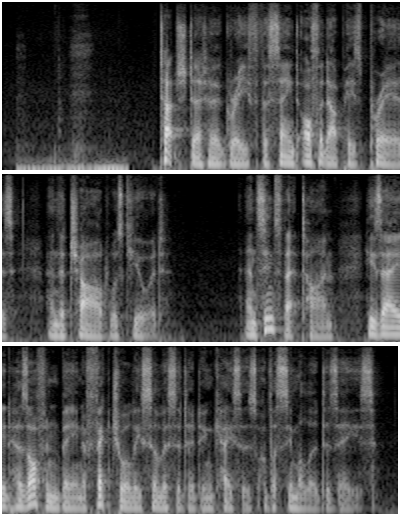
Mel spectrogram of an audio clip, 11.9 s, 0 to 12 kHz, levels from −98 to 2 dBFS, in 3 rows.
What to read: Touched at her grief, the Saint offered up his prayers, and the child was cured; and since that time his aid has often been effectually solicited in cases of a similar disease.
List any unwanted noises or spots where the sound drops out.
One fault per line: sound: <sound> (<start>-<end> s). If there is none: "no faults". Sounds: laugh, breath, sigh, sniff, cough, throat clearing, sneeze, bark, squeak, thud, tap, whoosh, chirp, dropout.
sound: breath (0.1-1.3 s)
